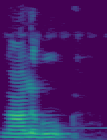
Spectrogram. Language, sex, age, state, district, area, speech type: Telugu, female, 18-30, Telangana, Vikarabad, urban, read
